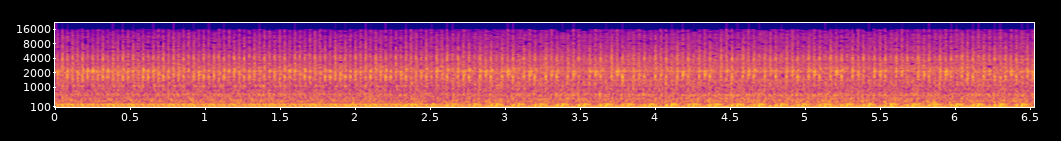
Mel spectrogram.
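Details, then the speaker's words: Four-cylinder diesel at fast idle, power balance test: the cylinder 1 high-pressure fuel line is loosened and the idle turns lumpier as rpm drops, then recovers when the line is refitted, so cylinder 1 is contributing normally. "let's listen to the changing rpm as i disconnect high pressure line coming to cylinder number one notice the drop in rpm let's put it back see there is a difference"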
